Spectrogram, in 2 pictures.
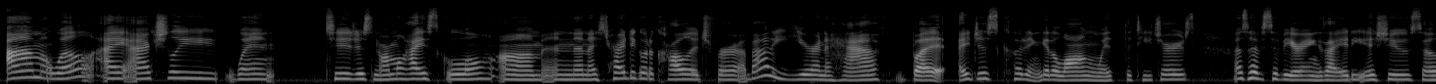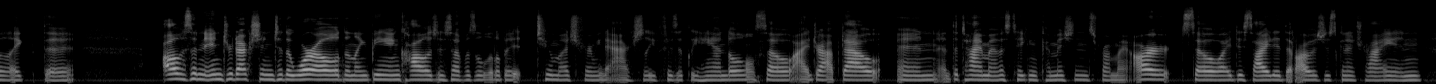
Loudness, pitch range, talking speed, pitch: -36 LUFS, 205-235 Hz, 205 wpm, 215 Hz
